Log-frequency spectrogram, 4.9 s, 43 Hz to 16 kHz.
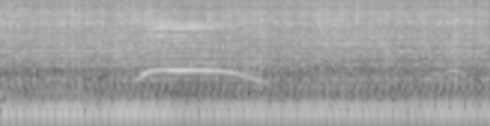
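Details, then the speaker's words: Mercedes 190E with a swapped M111 supercharged engine on its first start after the swap, with no exhaust fitted: harsh, raspy idle with hard, fast exhaust pulses over a deep drone. "Obviously it sounds terrible because you've not got an exhaust on."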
